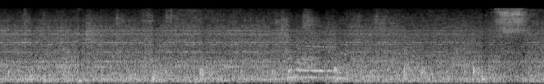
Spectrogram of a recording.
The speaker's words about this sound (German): Die Rolltreppe macht zu viel Krach, also nicht wundern.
